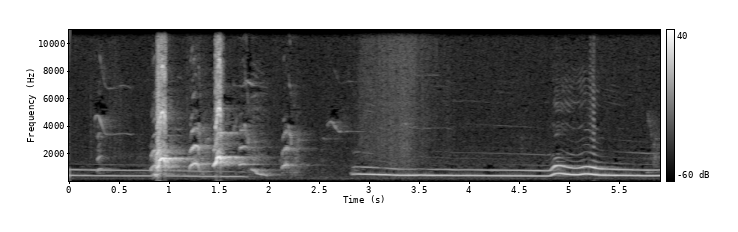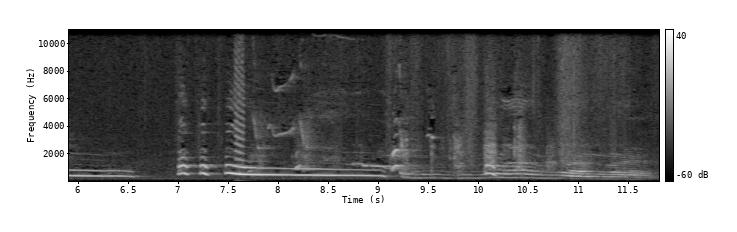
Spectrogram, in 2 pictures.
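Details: Pair of puppy brothers practising howling, the older one having just begun and now coaching his younger brother: a few yelps, then long, even howls with upward kinks, ending in layered, descending voices overlapping.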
